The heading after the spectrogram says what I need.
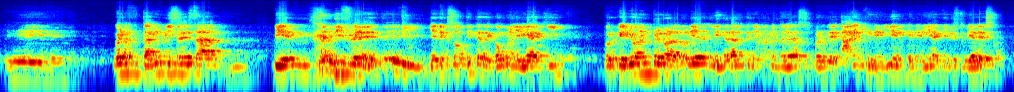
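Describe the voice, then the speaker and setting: A young man from Uruapan, a guest student talking in a relaxed, casual way. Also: fairly high pitch, quick pace, heavy reverb, far from the mic, low-quality recording. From Uruapan, Mexico. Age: young adult. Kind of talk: casual conversation.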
